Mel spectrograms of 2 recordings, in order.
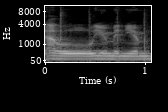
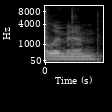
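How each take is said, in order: First: Aluminium said the British way, five syllables al-u-MIN-i-um; British pronunciation. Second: Aluminum said the American way, four syllables a-LOO-mi-num; American pronunciation. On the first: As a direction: say aluminium with the extra i, stress on MIN. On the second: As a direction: say aluminum with stress on LOO, no extra i. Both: Shown as a demonstration. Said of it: "not aluminum".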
